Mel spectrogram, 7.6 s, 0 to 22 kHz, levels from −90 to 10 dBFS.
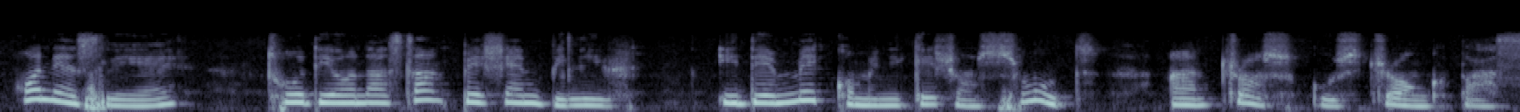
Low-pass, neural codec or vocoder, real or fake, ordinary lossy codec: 7.2 kHz; codec, 16 kHz, 8 kbps, FunCodec, trained on Chinese and English, 25 frames a second; fake; none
